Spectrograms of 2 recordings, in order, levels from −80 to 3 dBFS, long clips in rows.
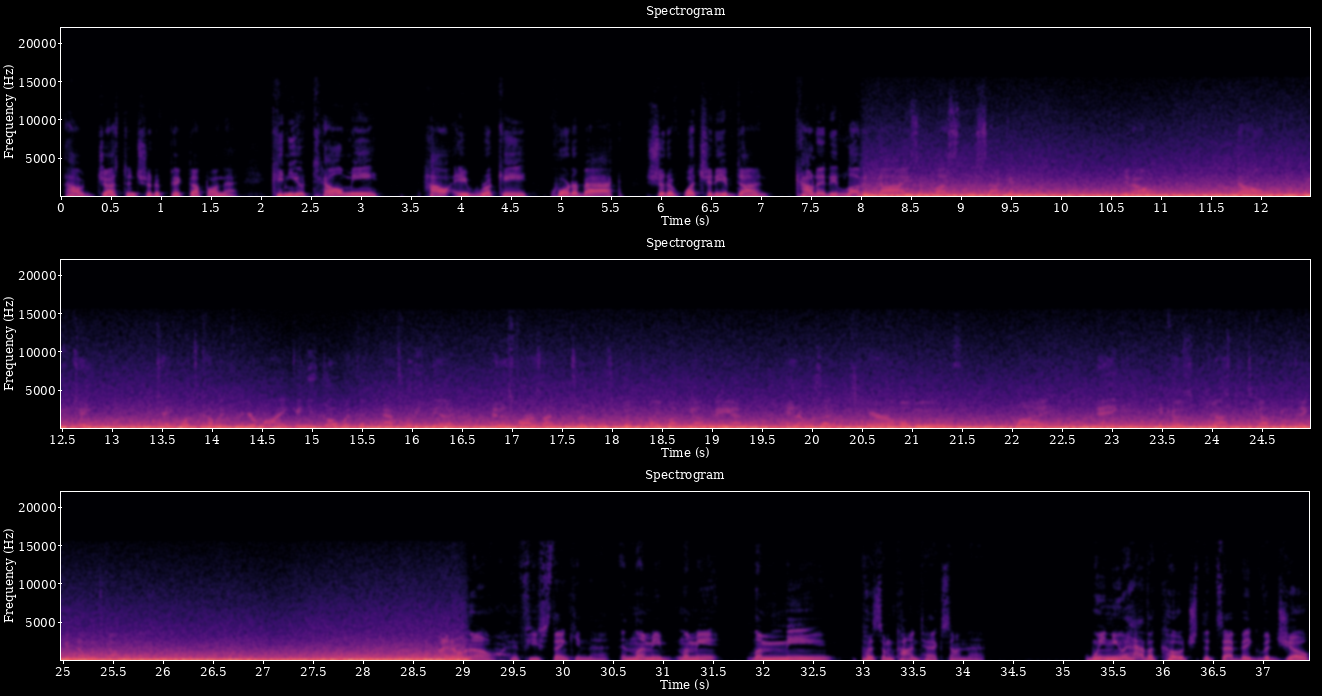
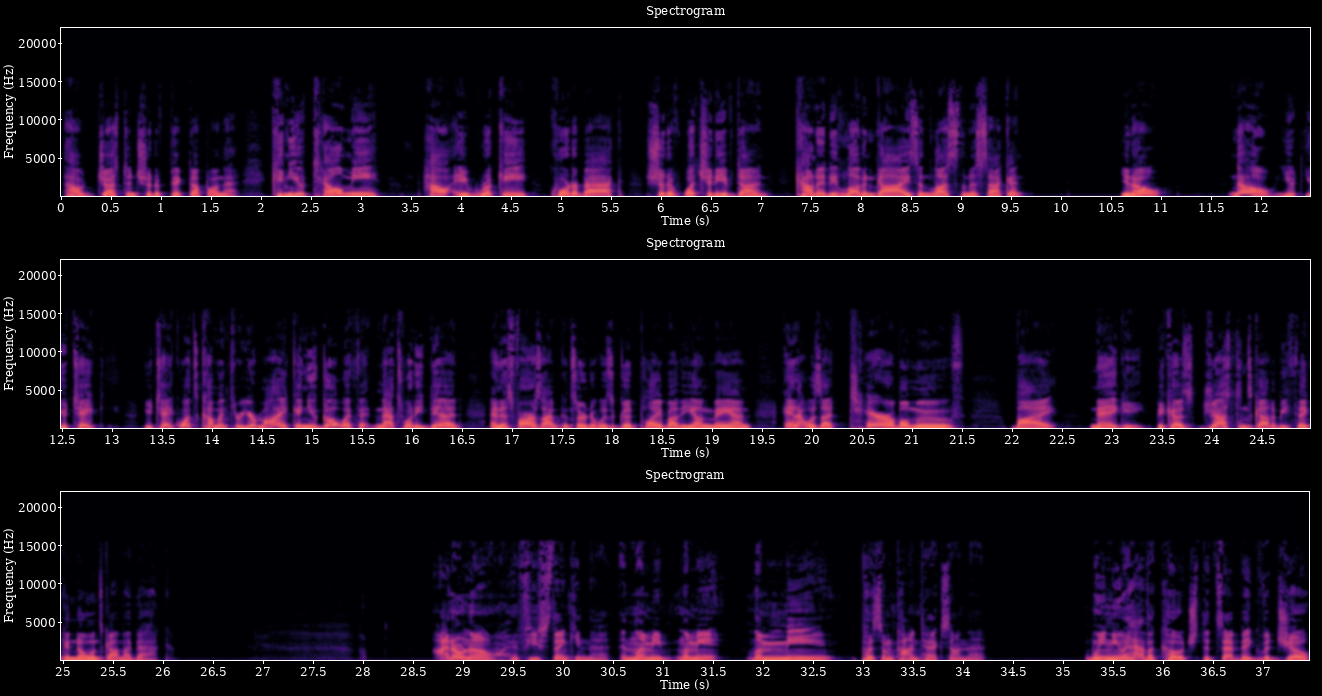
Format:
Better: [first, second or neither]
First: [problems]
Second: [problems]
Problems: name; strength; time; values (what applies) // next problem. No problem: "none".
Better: second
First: wind noise on the microphone; heavy; from 8 to 29 s; 3 dB above the speech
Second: none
